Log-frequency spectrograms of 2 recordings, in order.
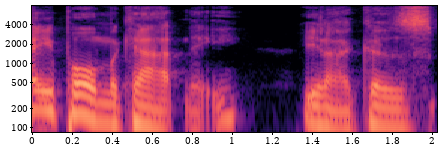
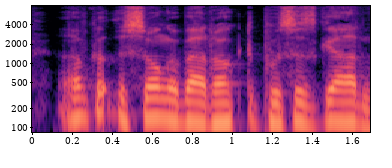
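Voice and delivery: plain

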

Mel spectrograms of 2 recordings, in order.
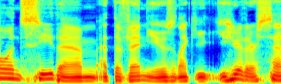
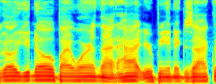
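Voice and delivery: ordinary talk

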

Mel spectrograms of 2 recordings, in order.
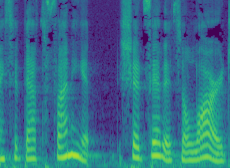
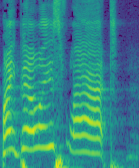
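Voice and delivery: shrill, very loud, high-pitched shout; 12 semitones higher, 9 dB louder than usual. Retelling coming out of a store dressing room: retelling own past shout. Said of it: "And I shouted".

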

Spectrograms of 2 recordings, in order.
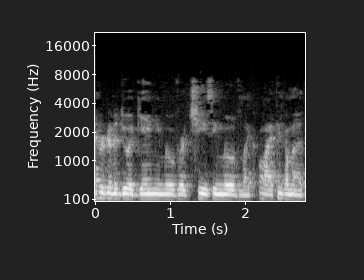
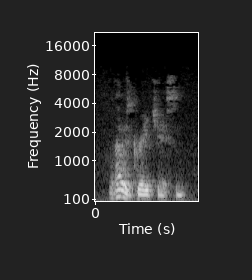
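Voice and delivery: dry, mocking, insincere sarcastic praise; 8 dB quieter than usual. Reacting after another speaker finishes talking: sarcastic. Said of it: "Don't be sarcastic".

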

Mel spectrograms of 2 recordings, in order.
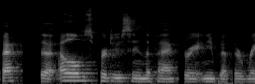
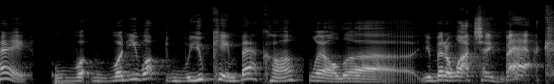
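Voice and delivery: put-on 1920s Jersey gangster voice, much higher; 4 semitones higher, 7 dB louder than usual. Recapping Rudolph, imitating the adult male reindeer greeting Rudolph, 1920s Jersey gangster voice. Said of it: "sounds like a gangster from Jersey in the 20s".

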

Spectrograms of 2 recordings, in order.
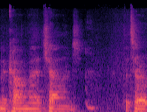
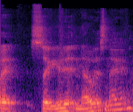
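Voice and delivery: ordinary talk

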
